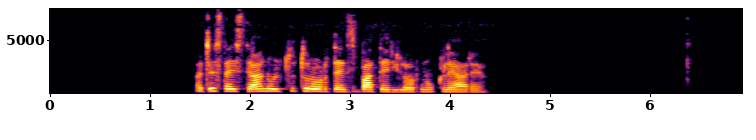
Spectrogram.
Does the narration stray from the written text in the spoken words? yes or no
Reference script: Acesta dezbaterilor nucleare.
yes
